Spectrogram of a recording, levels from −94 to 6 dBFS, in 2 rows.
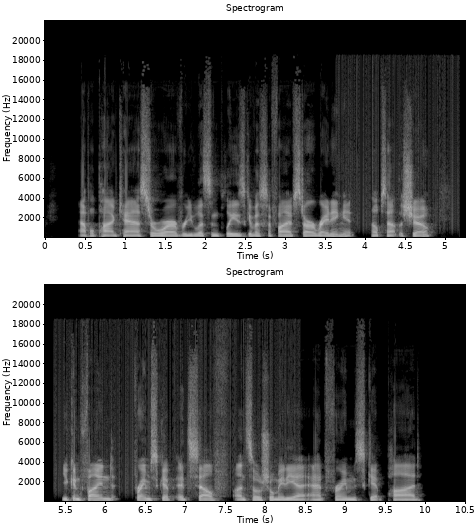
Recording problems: crackling; faint; from 3.5 to 5 s and from 5.5 to 8.5 s; 25 dB below the speech

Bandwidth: 18.5 kHz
